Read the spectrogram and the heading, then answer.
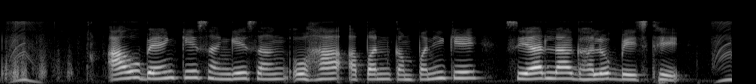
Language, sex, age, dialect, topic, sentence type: Chhattisgarhi, female, 18-24, Eastern, banking, statement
